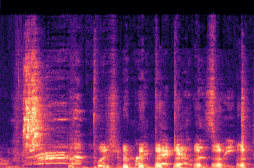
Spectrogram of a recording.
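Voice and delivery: laughing. Pretend. Threatening to shove Casey out.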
